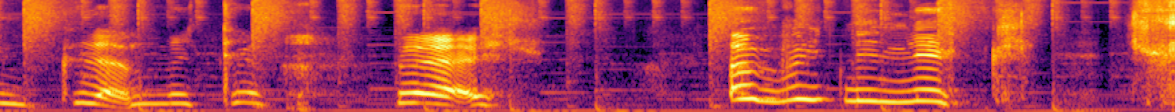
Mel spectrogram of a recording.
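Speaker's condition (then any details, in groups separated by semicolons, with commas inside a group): Cerebral palsy, severe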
